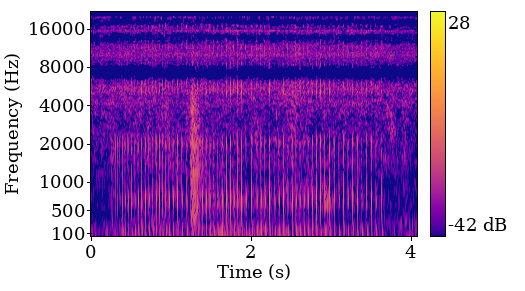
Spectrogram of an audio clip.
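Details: Elderly pug giving one sustained, human-sounding snore. A rapid rattling vibration holds for about three seconds and fades at the end, with faint room hiss behind it.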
